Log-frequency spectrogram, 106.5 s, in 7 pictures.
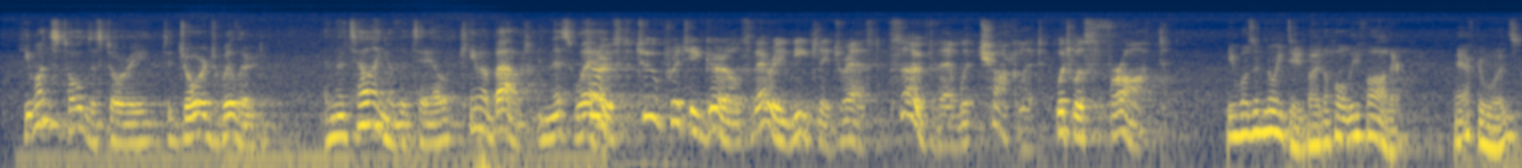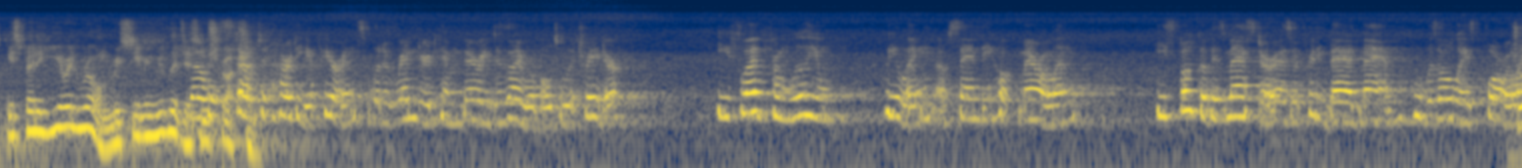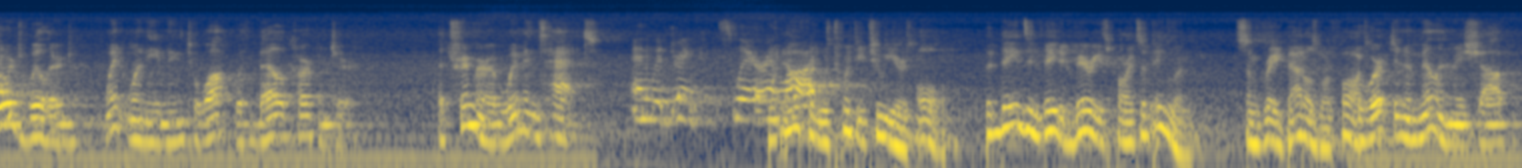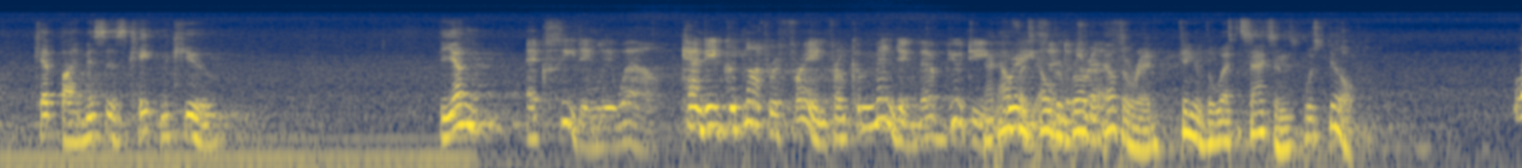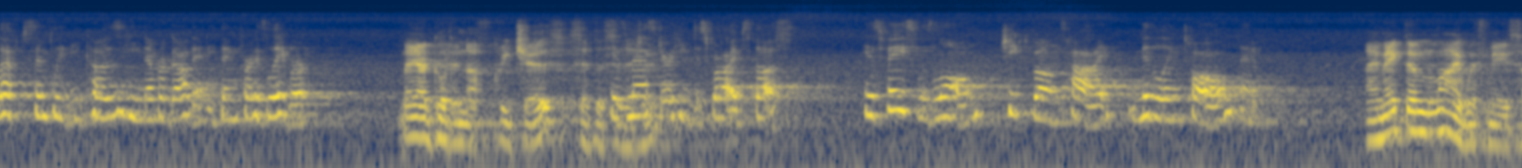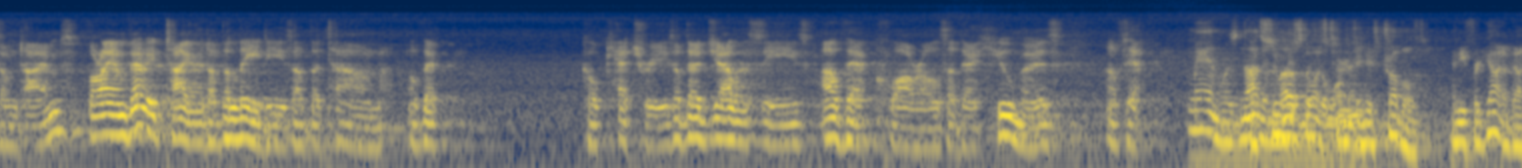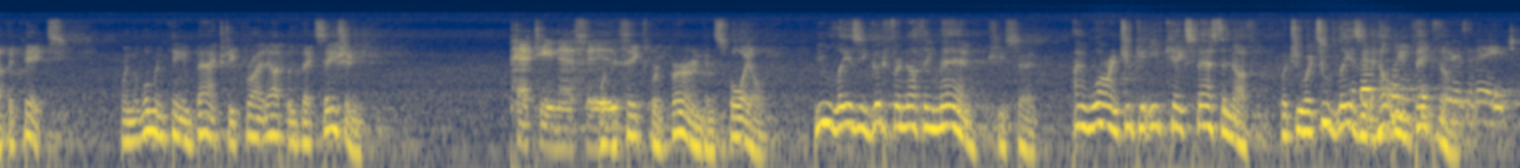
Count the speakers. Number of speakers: four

